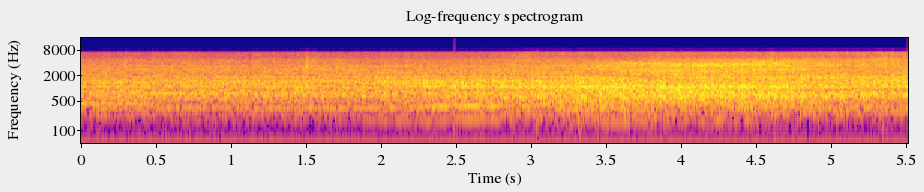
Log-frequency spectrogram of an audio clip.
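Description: Model train running along the layout track: a steady rushing of wheels and motor that grows louder from about three seconds in, peaking as the locomotive and its cars pass close by.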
